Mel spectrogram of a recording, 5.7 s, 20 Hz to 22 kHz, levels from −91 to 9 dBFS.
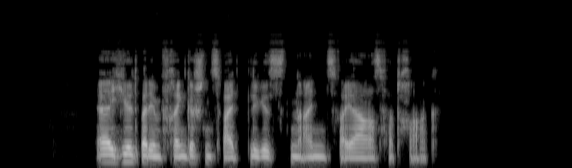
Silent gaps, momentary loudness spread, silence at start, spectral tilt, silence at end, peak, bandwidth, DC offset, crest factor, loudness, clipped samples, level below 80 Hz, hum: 2.43-2.47 s; 13 LU; 0.95 s; -4 dB/octave; 1.35 s; -8 dBFS; 9 kHz; under 0.1%; 22 dB; -27 LUFS; under 0.1%; -80 dBFS; none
